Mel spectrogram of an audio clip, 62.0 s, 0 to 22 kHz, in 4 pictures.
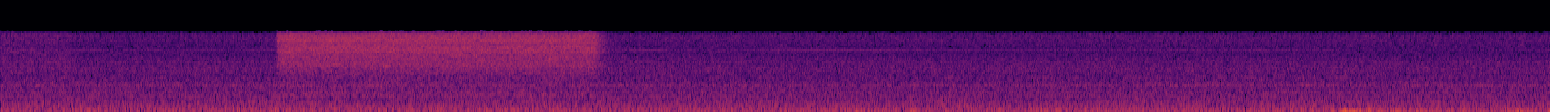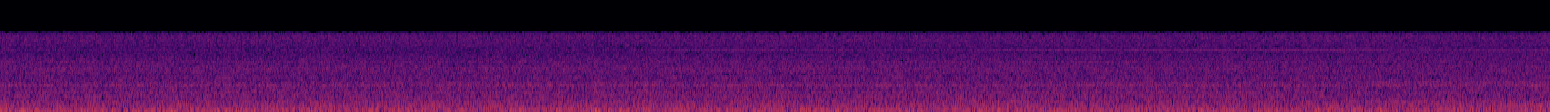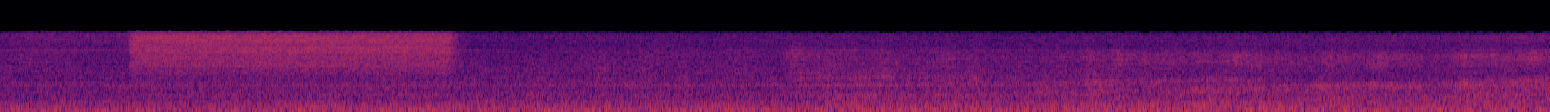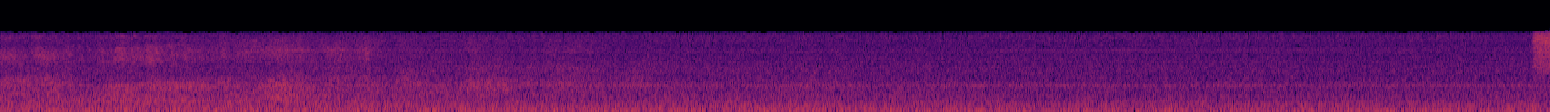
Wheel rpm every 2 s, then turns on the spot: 0, 0, 0, 0, 0, 0, 0, 0, 0, 0, 0, 0, 0, 0, 0, 0, 0, 0, 0, 0, 0, 0, 0, 0, 0, 0, 0, 0, 0, 0, 0.
none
